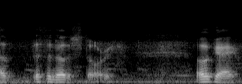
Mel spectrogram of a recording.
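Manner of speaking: ordinary delivery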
